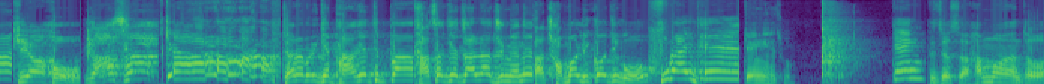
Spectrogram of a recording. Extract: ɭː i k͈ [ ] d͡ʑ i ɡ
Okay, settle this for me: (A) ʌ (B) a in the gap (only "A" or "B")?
A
